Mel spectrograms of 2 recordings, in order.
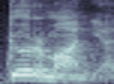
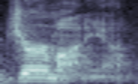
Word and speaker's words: Germania: G is going to be a hard G sound, so it's Germania, not Germania, Germania.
